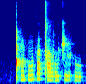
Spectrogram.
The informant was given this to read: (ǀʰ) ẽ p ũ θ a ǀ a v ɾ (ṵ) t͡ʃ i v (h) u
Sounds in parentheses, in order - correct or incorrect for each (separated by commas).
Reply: incorrect, incorrect, correct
